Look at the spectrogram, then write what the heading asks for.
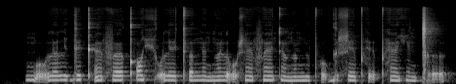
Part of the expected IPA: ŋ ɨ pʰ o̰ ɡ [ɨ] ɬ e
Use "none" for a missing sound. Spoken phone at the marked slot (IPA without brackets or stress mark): ɨ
